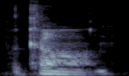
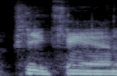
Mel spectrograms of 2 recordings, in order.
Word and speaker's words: pecan: corre correct pronunciation of pecan. So, as my grandmother said, a pecan is what you take out back when the toilets broke. Um, we're going to say pecan, so I hope that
